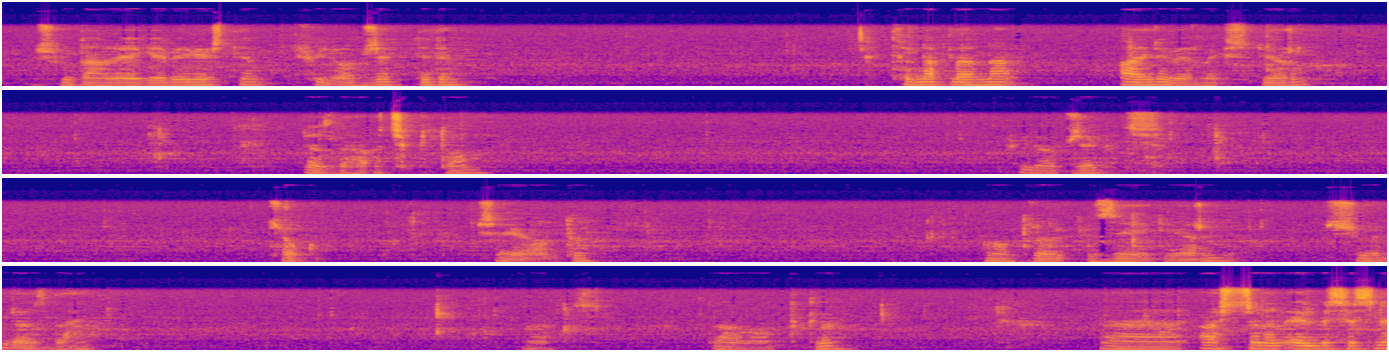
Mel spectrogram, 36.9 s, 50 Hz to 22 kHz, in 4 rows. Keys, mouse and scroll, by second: 20.6-21.1 scroll down 1, 21.2 alt+click, 22.2 scroll down 1, 23.1-26.1 alt+drag, 26.1 ctrl+z, 27.0-31.8 drag, 31.8-34.3 drag, 34.3 f, 35.5-36.9 drag.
